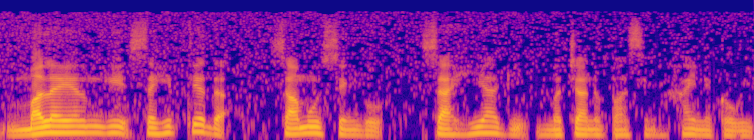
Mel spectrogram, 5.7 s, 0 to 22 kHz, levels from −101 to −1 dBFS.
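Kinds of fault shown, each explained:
Overdone noise removal: noise reduction set far too hard strips out any frequency band close to the estimated noise floor throughout this speech, leaving near-silent gaps with twinkling specks; a spectrogram shows scattered isolated blobs between dark, emptied regions.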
